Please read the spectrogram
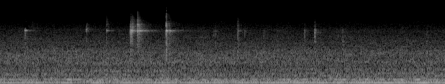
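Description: A few light metallic clicks and clinks from a spark plug socket and extension being worked into the engine bay, over a steady low hum.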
